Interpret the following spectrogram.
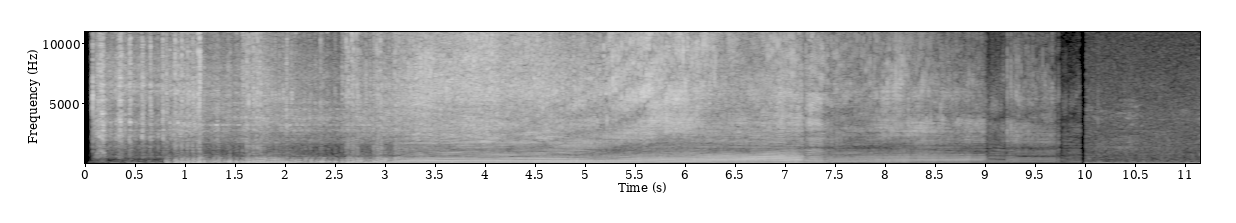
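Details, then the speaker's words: Engine rattle on a 250 single-cylinder motorcycle in neutral: loose metal-on-metal clatter at idle that persists as revs rise and fall; the engine was opened and a bent crankshaft was found letting the crank and cam gears knock. "en este caso es un ruido pues metálico que roza metal con metal al parecer pues bueno tenemos un caso en que la moto en neutral está matraqueando"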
